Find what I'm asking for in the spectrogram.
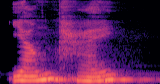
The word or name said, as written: yangtai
